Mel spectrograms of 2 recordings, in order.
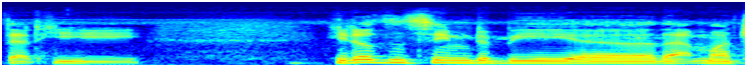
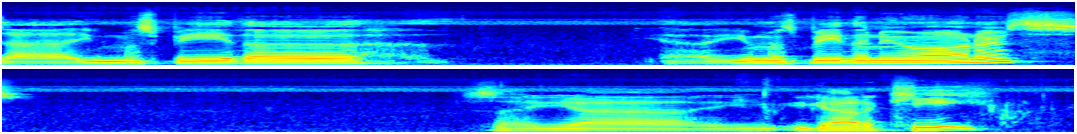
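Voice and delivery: put-on strong, thick French Canadian accent. Voicing a man who steps out of a boathouse, in a thick French Canadian accent. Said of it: "with a kind of thick French Canadian accent".

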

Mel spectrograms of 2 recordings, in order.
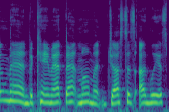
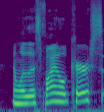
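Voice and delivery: ordinary delivery

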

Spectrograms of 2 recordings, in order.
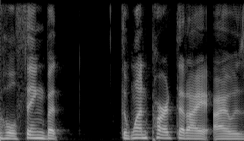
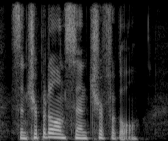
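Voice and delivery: quick, rattled-off, fast delivery; 3 semitones higher than usual. Showing that this catchy pair of words must be said really fast. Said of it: "You have to say it really fast".

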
